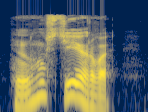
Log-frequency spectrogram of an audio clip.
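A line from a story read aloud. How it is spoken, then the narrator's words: Stunned inner exhale. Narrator (Russian): Потрясенно выдохнул я про себя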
